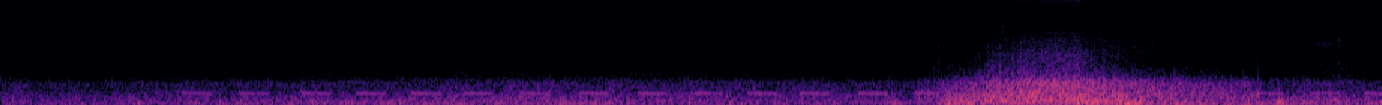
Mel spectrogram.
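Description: Wind rushes past steadily outdoors, swelling into a loud gust for a few seconds.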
